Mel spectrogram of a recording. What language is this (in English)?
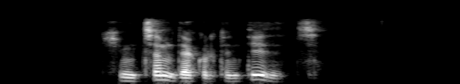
Kabyle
